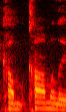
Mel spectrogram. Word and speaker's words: Kamala: all this inflation that Kamala did Kamala Kamala he said it right the first time so again inflation wasn't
